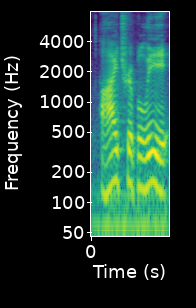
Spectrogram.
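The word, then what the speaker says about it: IEEE: is all that well the proper way to say it is i triple e 802 11 b i triple e 802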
